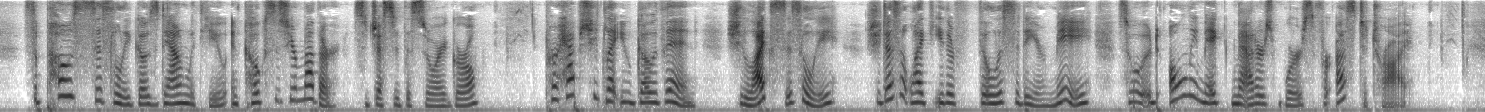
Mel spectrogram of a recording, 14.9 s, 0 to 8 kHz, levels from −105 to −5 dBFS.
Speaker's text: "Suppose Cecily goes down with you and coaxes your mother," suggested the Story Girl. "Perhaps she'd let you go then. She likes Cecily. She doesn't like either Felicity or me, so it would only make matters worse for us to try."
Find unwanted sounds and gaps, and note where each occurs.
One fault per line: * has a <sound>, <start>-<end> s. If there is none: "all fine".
all fine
